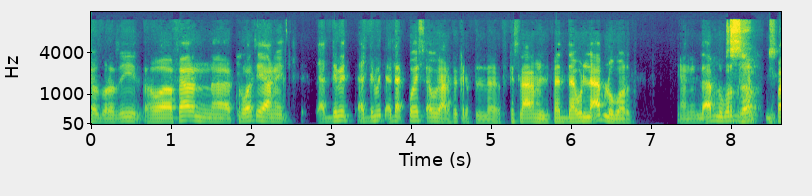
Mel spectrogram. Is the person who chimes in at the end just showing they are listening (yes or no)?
yes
